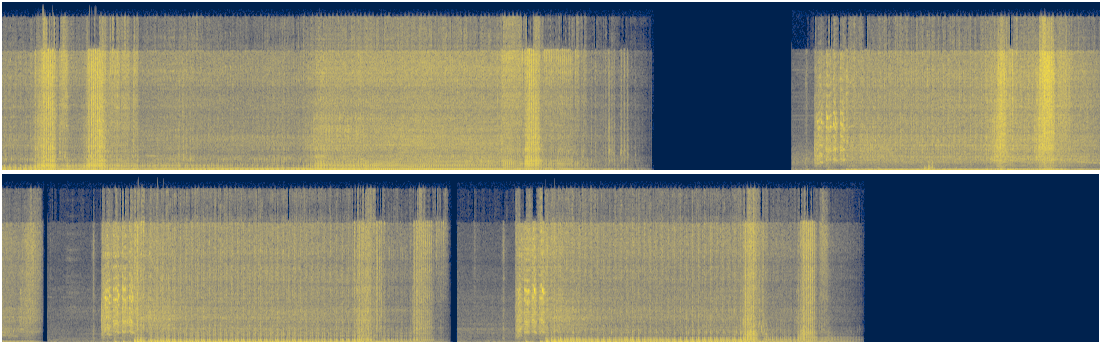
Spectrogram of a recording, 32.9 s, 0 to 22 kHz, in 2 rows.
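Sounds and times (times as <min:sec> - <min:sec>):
engine and exhaust revving: 0:00.0 - 0:09.6, 0:12.1 - 0:17.1, 0:18.0 - 0:23.2, 0:24.2 - 0:29.4.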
